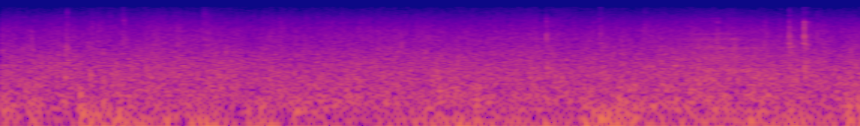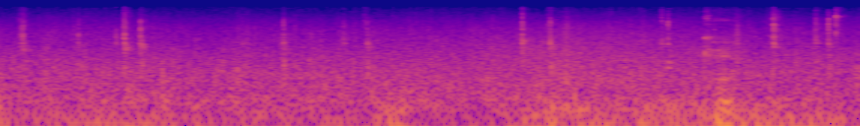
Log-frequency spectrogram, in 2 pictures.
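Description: A man talks calmly and close into a microphone.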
